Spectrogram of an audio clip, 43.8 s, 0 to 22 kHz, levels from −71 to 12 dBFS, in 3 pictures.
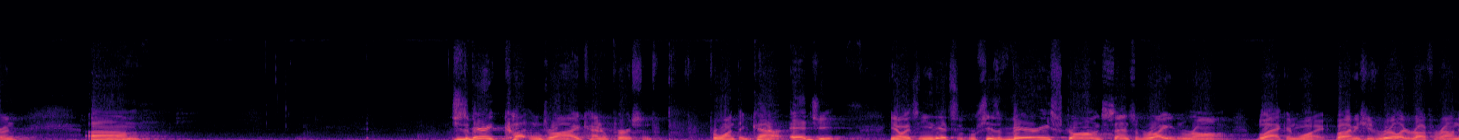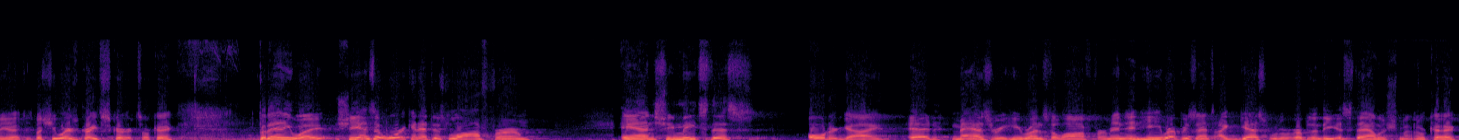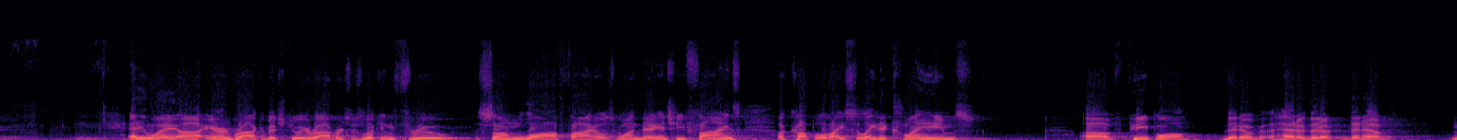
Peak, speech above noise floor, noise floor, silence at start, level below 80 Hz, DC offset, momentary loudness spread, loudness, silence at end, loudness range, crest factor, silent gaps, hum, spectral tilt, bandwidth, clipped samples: -2 dBFS; 30 dB; -48 dBFS; 0 s; -68 dBFS; under 0.1%; 9 LU; -18 LUFS; 0 s; 3 LU; 16 dB; none; none; -7.5 dB/octave; 16 kHz; under 0.1%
